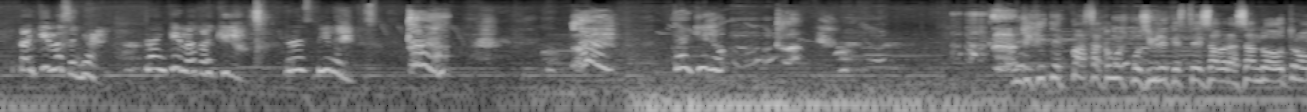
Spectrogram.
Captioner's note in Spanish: risas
